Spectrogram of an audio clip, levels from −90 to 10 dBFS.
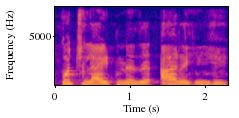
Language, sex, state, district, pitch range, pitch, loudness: Hindi, female, Madhya Pradesh, Bhopal, 200-230 Hz, 210 Hz, -15 LUFS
